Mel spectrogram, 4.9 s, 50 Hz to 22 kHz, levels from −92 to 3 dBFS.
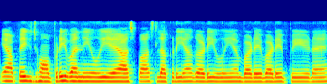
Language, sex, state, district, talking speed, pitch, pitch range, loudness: Hindi, female, Chhattisgarh, Bastar, 185 wpm, 195 Hz, 190-195 Hz, -15 LUFS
